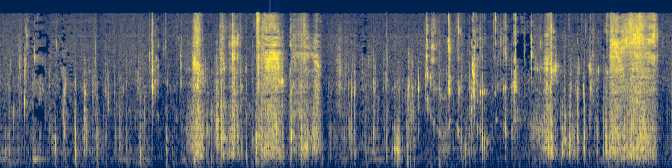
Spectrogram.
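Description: Close-miked wet chewing and mouth smacking on raw salmon sashimi, a dense run of small clicks with several louder stretches, the longest near the end.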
